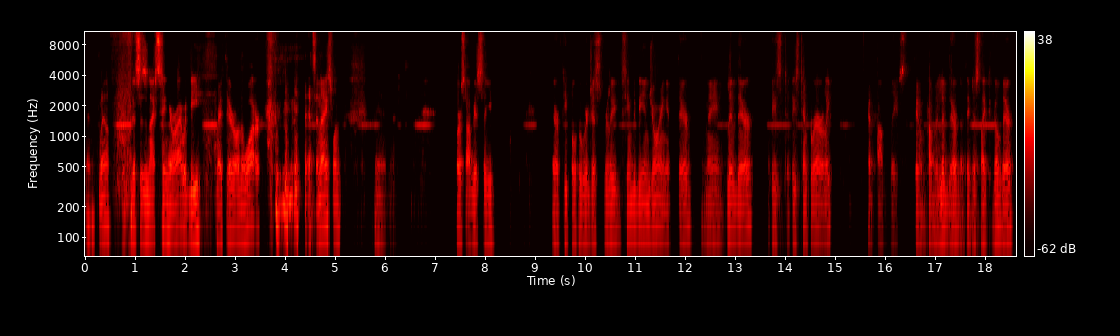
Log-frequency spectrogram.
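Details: Man with semantic dementia describing a picture; left anterior temporal atrophy, later a compulsion for drinking alcohol, death from acute pancreatitis, and FTLD-TDP type C pathology; semantic variant primary progressive aphasia.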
